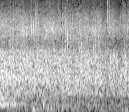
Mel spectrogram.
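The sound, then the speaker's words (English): A crowd claps steadily in a dense, continuous round of applause for two visiting guests, even in loudness, with no voices standing out. “Give them a round of applause.”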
